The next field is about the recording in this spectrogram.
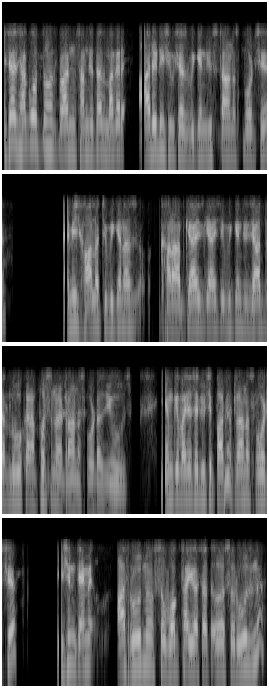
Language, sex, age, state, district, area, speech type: Kashmiri, male, 45-60, Jammu and Kashmir, Bandipora, rural, conversation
